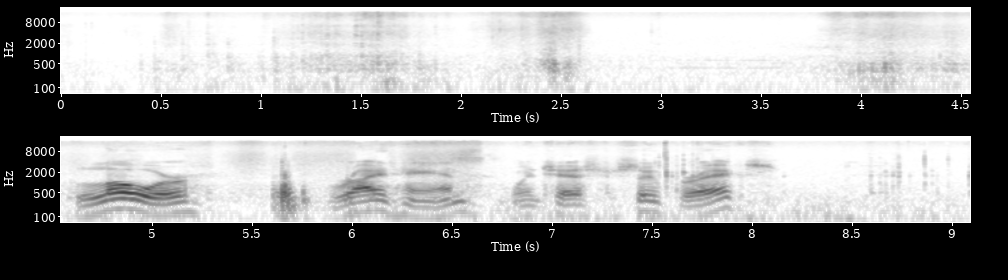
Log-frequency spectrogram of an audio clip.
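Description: An older man talks outdoors close by.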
